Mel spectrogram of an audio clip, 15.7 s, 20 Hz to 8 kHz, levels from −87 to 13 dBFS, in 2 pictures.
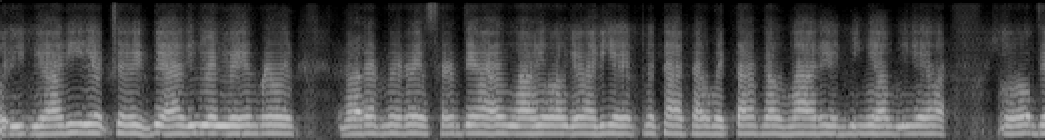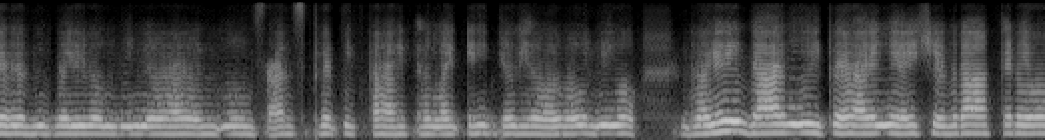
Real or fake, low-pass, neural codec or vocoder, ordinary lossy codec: fake; 7.2 kHz; codec, 16 kHz, 0.5 kbps, FreqCodec, smaller model; none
